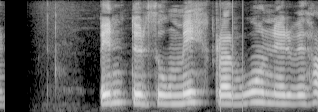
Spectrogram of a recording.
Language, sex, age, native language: Icelandic, male, 12, Icelandic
